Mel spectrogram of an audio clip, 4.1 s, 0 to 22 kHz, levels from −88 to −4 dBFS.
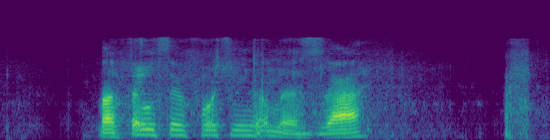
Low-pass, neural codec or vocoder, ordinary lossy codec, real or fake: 7.2 kHz; codec, 24 kHz, 0.9 kbps, WavTokenizer, small release; AAC, 32 kbps; fake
